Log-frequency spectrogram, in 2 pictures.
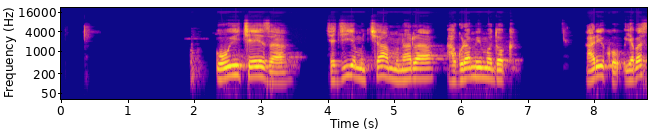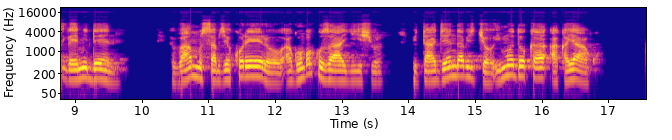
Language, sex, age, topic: Kinyarwanda, male, 18-24, finance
